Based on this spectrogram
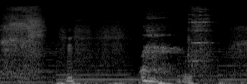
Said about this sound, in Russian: Так, господи, вилка падает. Вилка падает это кому? Гостю или к даме? Вилка это падает тому, что пойдешь ее мыть потом. Ей уже есть нельзя.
